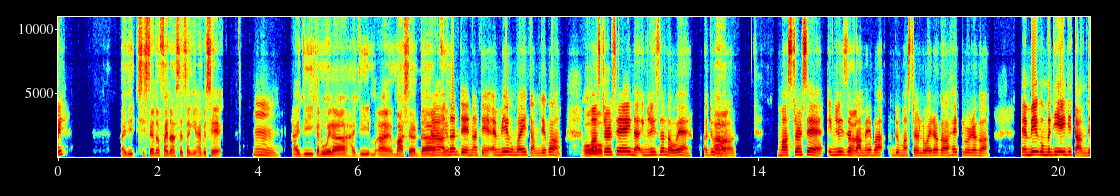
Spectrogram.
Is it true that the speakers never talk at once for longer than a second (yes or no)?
yes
